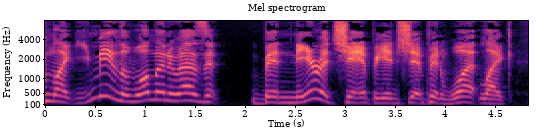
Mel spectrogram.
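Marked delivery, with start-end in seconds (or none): none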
